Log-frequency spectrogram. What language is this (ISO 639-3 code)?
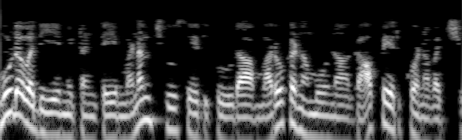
tel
